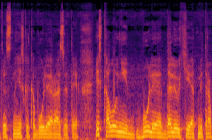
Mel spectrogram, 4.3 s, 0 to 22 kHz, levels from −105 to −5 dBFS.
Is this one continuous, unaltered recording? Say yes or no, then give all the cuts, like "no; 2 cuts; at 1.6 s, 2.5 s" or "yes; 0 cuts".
yes; 0 cuts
